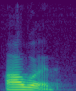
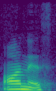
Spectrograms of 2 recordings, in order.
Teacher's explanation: So H, we can't hear the sound of H. So H is silent.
